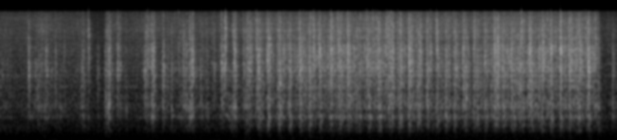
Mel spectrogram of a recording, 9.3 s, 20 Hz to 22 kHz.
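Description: Sentro 22-needle circular knitting machine being hand-cranked in tube-knitting mode, its plastic needles clicking through the cam track as rows are knitted. The clicks are sparse at first, then settle into a fast, steady clatter that stops shortly before the end.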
